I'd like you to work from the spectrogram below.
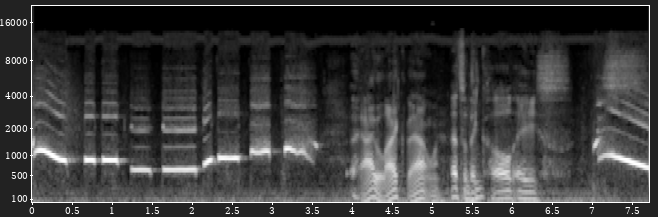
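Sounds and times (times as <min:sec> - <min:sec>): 
slide whistle toots: 0:00.0 - 0:03.8, 0:07.0 - 0:07.7
speech: 0:04.2 - 0:06.6.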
